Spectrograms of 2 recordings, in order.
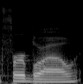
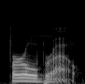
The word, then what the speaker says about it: Furlbrow: We leaned our fur on Furbrow and... I need to work on that pronunciation. Furlbrow.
